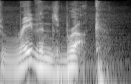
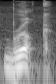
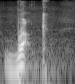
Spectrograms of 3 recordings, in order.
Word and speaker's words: Ravensbrück: And the liberation of, I guess I've been pronouncing it wrong. I think it's Ravensbrück. Right? Not Brook. Bruck, I believe.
